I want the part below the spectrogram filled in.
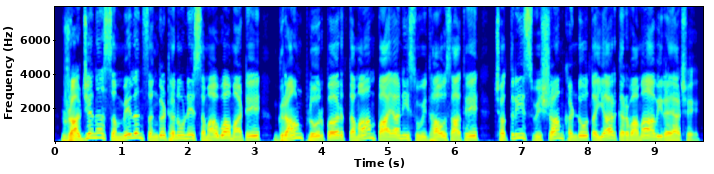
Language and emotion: Gujarati, neutral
